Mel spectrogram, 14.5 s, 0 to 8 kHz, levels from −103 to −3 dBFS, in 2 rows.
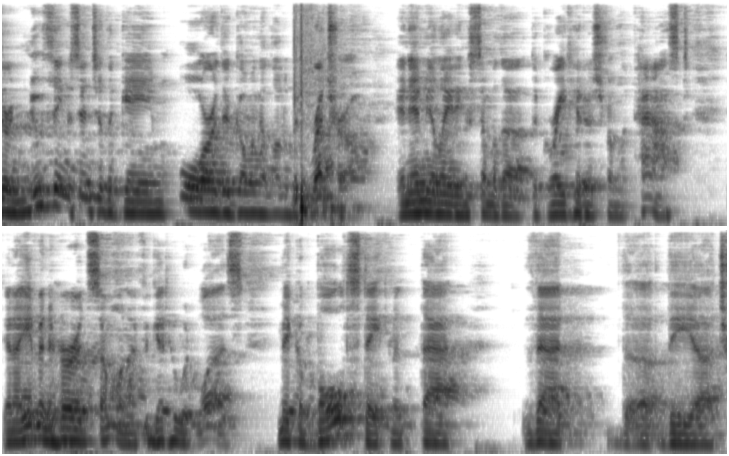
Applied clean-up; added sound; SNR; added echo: classical method WPE with log-MMSE.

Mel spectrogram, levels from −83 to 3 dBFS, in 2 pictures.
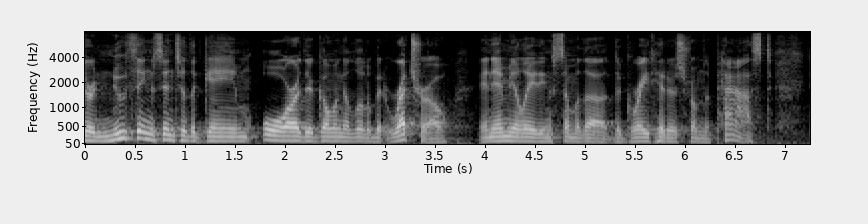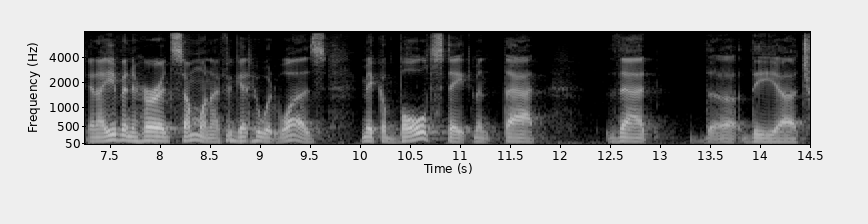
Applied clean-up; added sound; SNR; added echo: none; none; none; none.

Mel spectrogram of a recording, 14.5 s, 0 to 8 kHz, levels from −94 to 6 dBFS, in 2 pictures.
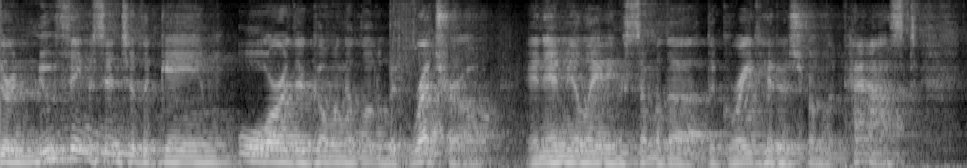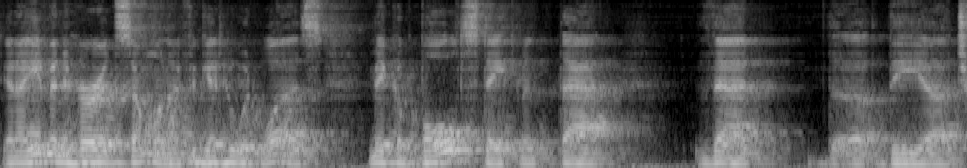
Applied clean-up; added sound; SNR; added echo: neural separator model SepFormer DNS4.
